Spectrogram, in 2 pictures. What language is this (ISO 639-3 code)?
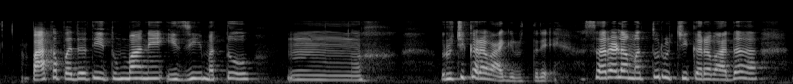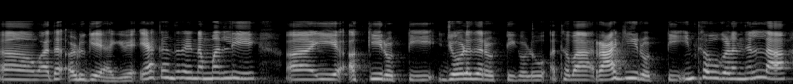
kan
